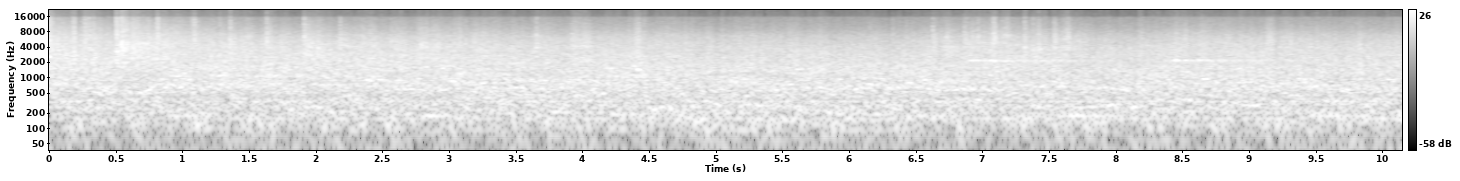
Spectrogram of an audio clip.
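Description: Steady, heavily distorted din of a crowded exhibition hall, loud enough to overload the recording.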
